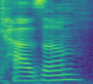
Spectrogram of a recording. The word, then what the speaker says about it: chasm: A sarcasm. Like chasm.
